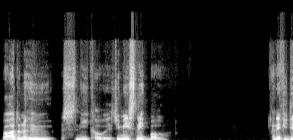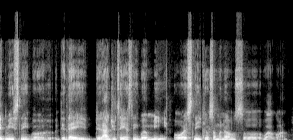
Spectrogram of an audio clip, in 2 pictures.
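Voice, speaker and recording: Young guy on a live stream, bit hoarse, lowish voice, slangy, flips from loud to mumbly. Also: fairly quick. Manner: slangy, animated, laughs often, drifts between loud bursts and mumbles. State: slightly hoarse. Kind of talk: casual live chat reading viewer comments.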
